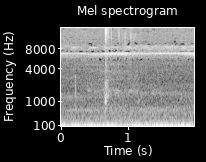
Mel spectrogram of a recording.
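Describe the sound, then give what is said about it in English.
Crickets trill outdoors on an early autumn morning, a faint, steady high-pitched drone that runs unbroken, with a brief soft chirp near the middle and no voices. “There's, I guess they're crickets. And it's not loud, but it's loud enough.”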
